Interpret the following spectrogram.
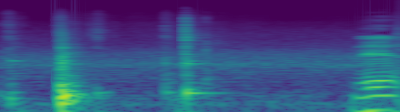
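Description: A metal can of contact cement being covered, with its lid and the paint brush knocking on the can: a few sharp clicks, the loudest about a third of a second in.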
